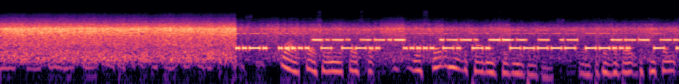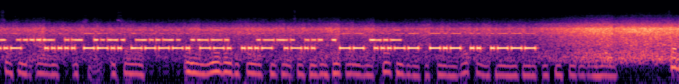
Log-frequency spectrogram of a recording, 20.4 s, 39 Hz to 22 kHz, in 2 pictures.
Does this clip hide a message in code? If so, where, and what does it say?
Yes: Morse code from 3.5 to 18.3 s, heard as two keyed tones, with speech in English. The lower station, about 24 wpm, 590 Hz: F5TZ 5NN 07 TU 5Z9GVL M3KIJ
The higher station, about 24 wpm, 1080 Hz: CQ POTA OM4AF/P PSE K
